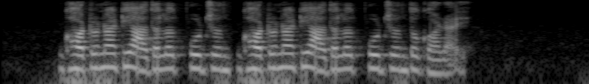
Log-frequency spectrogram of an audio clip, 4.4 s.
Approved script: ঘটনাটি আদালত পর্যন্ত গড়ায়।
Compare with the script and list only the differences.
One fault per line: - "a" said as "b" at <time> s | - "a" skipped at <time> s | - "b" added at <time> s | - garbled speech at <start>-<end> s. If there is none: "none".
- "ঘটনাটি আদালত পর্যন্ত" added at 1.8 s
